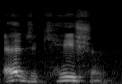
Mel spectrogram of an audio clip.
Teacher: that k is taking a little bit more stress it's a stronger beat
